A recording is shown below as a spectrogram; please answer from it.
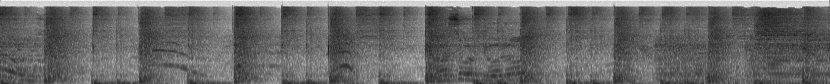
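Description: Live rock band playing with a strong drum-kit beat, kick and snare hits about twice a second, under bass and short sliding pitched sounds.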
